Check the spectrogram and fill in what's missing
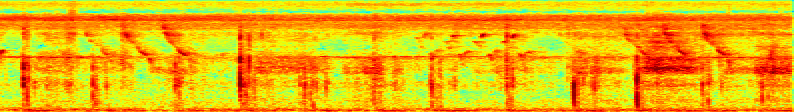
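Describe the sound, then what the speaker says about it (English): Frogs drone and whine steadily along the Panther Canyon Trail in New Braunfels, Texas, in July, a continuous insect-like hum under scattered bird chirps and soft footsteps. "you also hear like a droning, whining sound. Those are frogs."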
